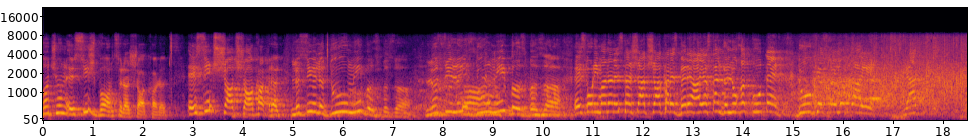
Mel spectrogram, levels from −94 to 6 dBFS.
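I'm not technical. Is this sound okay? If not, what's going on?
No. A skip ahead happens at about 4.51 to 4.53 s. Later sound was already waiting, and a stretch of roughly a second and a half was dropped, so playback skipped past it. The sound then jumps straight from before the gap to after it, with no silence in between, so that piece of audio is simply missing and the two sides are stitched together.

A jitter buffer speed-up follows from about 4.61 to 9.4 s. The receiving end was holding more audio than it wanted, so it kept snipping out tiny slivers, each far too short to notice alone. Together they add up to about a third of a second. The sound plays about 6% faster without changing pitch, so that stretch feels slightly rushed.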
